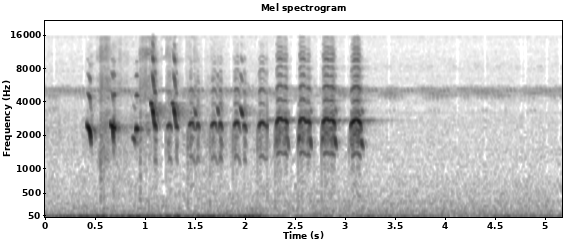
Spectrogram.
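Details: Osprey, a male at its nest on 21 August 2020 refusing to part with his flounder, gives a burst of about a dozen piercing whistled chirps lasting three seconds, then falls quiet; a thin constant high hum continues.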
